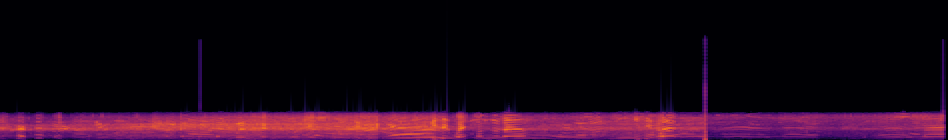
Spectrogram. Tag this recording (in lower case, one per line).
speech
